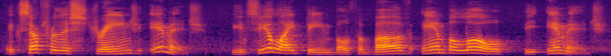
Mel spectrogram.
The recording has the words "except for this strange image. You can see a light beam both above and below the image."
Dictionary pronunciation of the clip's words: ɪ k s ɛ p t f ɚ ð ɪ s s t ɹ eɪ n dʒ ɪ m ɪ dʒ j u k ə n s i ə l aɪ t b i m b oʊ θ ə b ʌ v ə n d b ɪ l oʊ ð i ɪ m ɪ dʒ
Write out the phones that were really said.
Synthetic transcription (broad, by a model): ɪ k s ɛ p t f ɚ ð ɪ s s t ɹ eɪ n dʒ ɪ m ɪ dʒ j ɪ k ə n s i ə l aɪ t b i m b oʊ θ ə b ʌ v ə n b ɪ l oʊ ð i ɪ m ɪ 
